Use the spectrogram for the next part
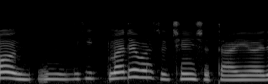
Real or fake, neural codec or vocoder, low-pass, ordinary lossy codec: real; none; none; none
